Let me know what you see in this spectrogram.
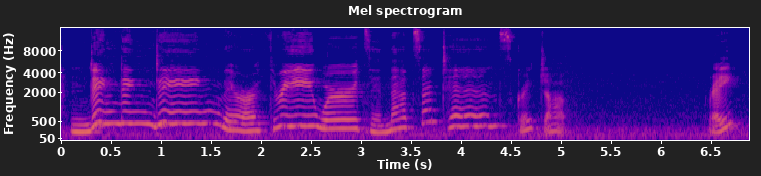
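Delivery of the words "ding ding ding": high sung ding ding ding; bell ding. Acted. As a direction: chime it like a quiz bell. Teacher rings out right answer.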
